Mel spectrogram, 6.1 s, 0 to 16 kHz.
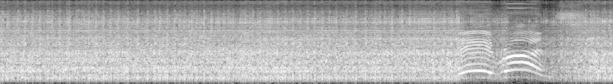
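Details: Lawn-Boy 5127 two-stroke mower, first run in 10 years after swapping in a replacement spark plug and squirting gas into the intake: steady, fast buzz at an even pitch without misses or surging; the engine runs cleanly.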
